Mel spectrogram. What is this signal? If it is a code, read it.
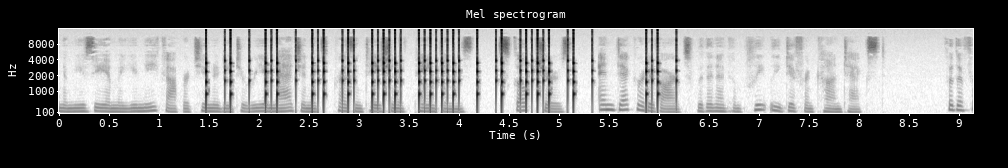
Morse code, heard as a telegraph sounder, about 21 wpm, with speech in English. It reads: MARSH, A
